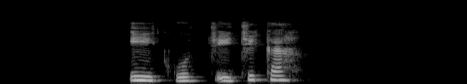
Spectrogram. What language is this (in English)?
Tepeuxila Cuicatec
